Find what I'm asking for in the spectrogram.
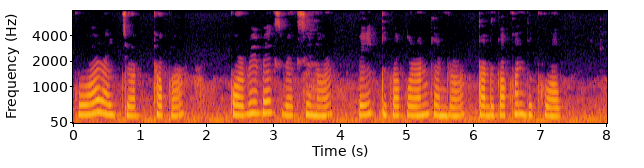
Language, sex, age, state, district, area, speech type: Assamese, female, 18-30, Assam, Sonitpur, rural, read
